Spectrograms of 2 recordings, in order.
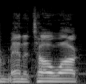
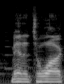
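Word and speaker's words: Manitowoc: Liber manatawwalk. Mantowwalk is how it's pronounced.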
